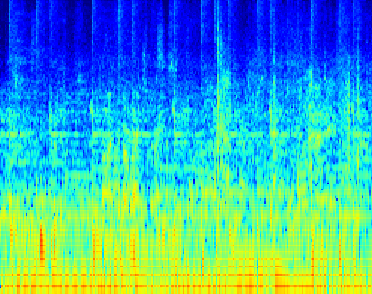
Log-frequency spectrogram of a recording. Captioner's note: students chattering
